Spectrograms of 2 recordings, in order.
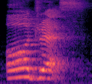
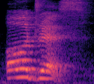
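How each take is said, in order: First: The stress is on the second syllable. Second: The stress is on the second syllable.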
